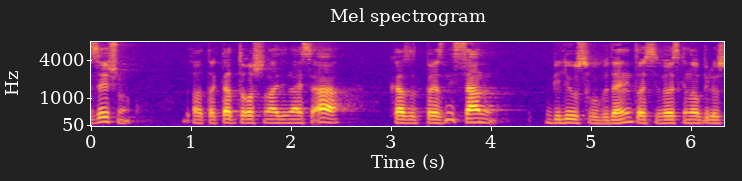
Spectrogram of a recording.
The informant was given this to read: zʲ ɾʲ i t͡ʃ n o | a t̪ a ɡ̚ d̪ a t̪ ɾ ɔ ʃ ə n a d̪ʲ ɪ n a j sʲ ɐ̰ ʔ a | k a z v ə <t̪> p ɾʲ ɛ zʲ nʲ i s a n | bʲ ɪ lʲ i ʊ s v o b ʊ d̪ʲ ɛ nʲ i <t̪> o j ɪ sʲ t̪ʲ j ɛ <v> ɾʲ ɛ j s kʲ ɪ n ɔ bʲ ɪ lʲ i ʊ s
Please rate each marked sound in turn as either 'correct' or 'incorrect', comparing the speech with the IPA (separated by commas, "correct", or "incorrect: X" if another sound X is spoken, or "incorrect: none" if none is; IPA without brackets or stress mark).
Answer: correct, correct, correct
